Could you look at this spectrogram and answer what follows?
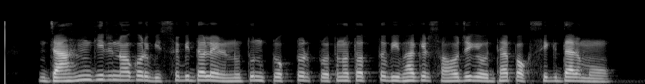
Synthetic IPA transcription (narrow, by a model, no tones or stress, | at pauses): d͡ʑaɦaŋɡiɾnɔɡoɾbiʃːobid̪ːalɔeɾnot̪unpɾok̚ʈoɾpɾot̪ʰonot̪ɔt̪ːobibʱaɡeɾʃɔɦod͡ʑoɡiod̪ʱːapokʃikd̪aɾmo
